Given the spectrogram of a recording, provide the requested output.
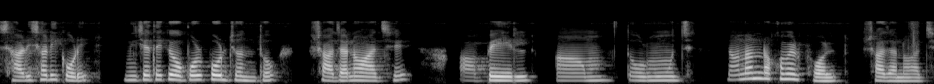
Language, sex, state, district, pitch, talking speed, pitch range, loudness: Bengali, female, Jharkhand, Jamtara, 185 Hz, 110 wpm, 180-215 Hz, -18 LUFS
